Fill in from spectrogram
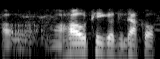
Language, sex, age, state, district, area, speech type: Odia, male, 45-60, Odisha, Nabarangpur, rural, conversation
